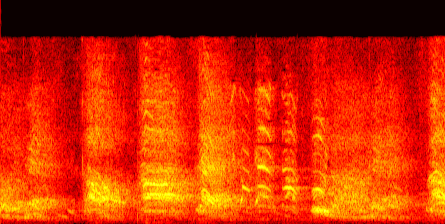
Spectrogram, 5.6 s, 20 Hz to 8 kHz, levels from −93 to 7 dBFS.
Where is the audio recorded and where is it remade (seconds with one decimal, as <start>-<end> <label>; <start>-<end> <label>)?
0.0-0.9 recorded; 0.9-1.6 remade; 1.6-5.6 recorded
